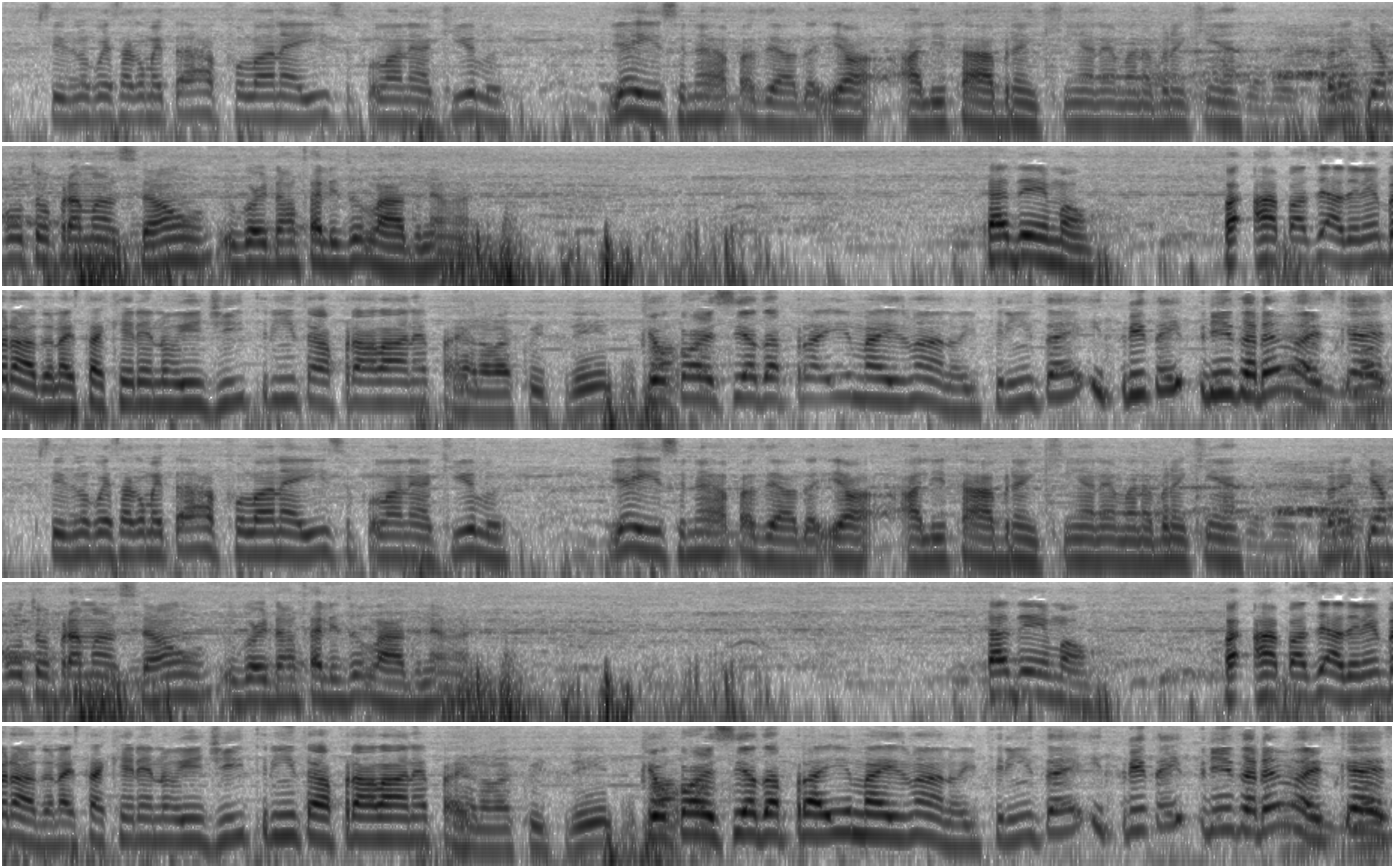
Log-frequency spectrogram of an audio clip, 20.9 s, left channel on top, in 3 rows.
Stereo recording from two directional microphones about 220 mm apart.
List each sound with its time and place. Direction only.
0.2 s speech: 10° left (ahead or behind)
6.6 s speech: 25° left (ahead or behind)
11.8 s speech: 45° left (ahead or behind)
13.0 s a man's voice: 25° left (ahead or behind)
15.1 s speech: 10° left (ahead or behind)
17.4 s speech: 5° left (ahead or behind)
18.2 s a man's voice: 15° left (ahead or behind); by 20.2 s 40° left (ahead or behind)
20.2 s speech: 20° left (ahead or behind)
